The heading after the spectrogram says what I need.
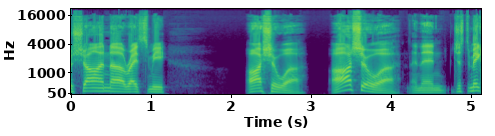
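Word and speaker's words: Oshawa: Um, it's Ashawa, Ontario.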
